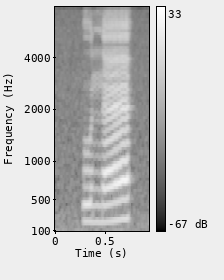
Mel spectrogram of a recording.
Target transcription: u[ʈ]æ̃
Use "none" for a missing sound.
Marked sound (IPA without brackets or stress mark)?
n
